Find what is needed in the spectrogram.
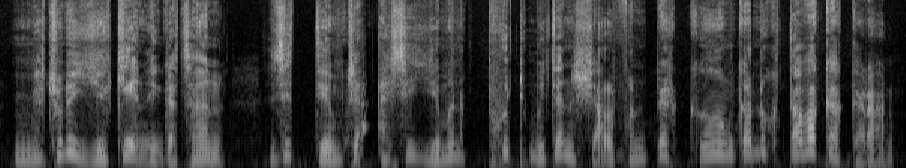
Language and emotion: Kashmiri, disgusted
